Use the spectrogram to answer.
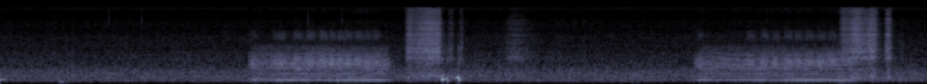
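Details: Dog snoring with an unusual sound: slow, rumbling, buzzing breaths roughly every six to seven seconds, each ending in a snuffling exhale, in a quiet room.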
